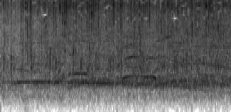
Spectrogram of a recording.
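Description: An audience claps in a steady, dense wash of applause at a large gathering, loud and sustained without a break.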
